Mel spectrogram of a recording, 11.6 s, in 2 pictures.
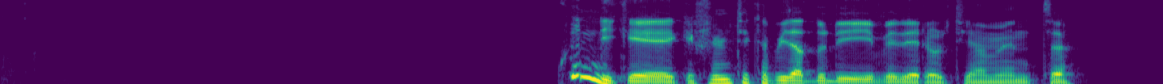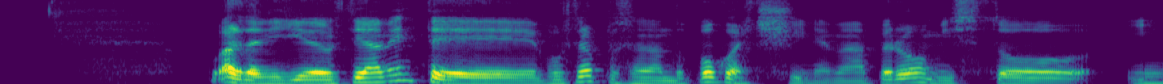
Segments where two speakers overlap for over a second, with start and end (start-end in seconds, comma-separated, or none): none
